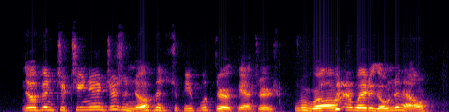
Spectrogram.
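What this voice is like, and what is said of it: Usual voice. Nothing is said of it.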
